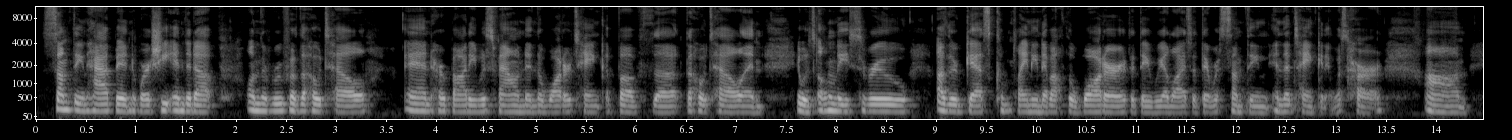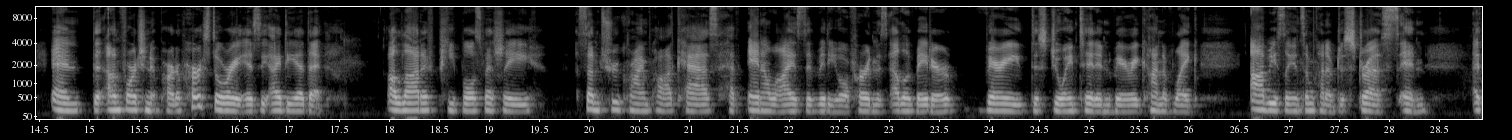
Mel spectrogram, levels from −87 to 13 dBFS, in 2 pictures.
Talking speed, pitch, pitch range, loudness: 195 wpm, 160 Hz, 150-175 Hz, -26 LUFS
